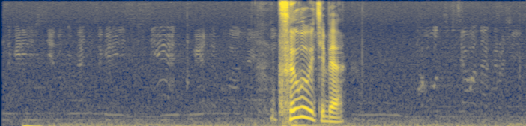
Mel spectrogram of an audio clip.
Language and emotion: Russian, positive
